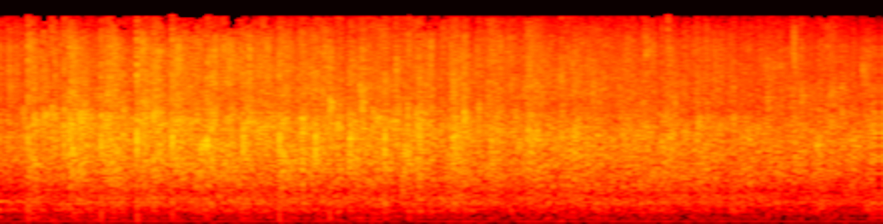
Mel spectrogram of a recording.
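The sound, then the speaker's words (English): A large indoor crowd applauds military veterans standing to be recognized, steadily for several seconds, a dense, even wash of clapping that holds at full strength before easing slightly toward the end. “Give these men and women a round of applause, will you please?”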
